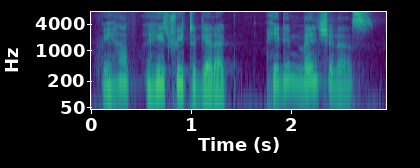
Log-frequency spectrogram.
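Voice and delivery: high-pitched, playful complaint; mock protest. Cameroonian jokingly objecting to being left out of Nigeria's history, mock protest.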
